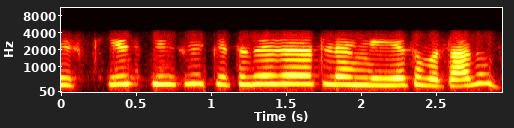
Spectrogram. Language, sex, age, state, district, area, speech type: Urdu, female, 45-60, Uttar Pradesh, Rampur, urban, conversation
